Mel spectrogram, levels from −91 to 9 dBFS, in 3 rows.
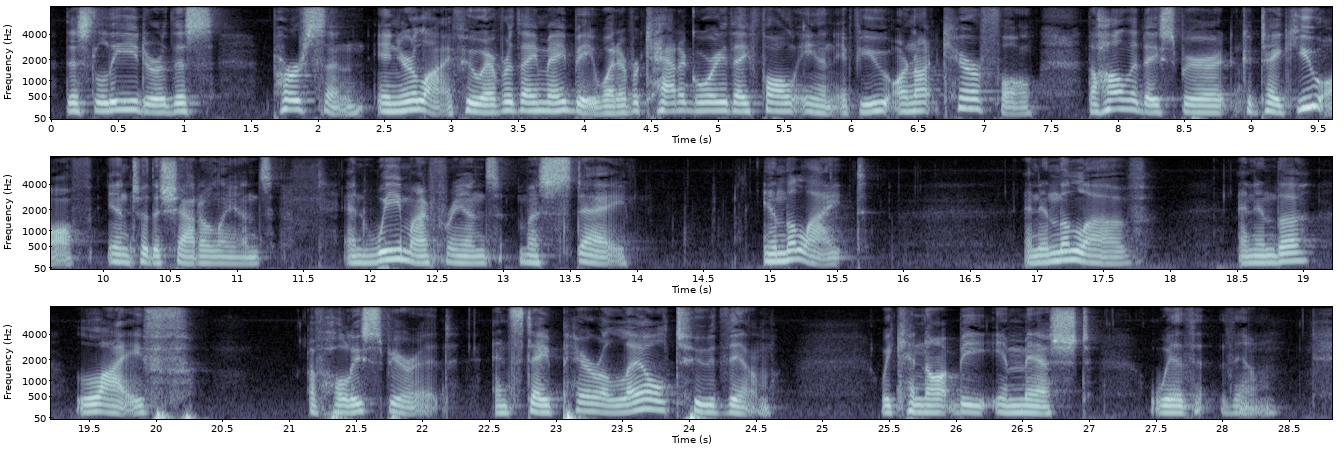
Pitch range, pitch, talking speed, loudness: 135-170 Hz, 145 Hz, 130 wpm, -15 LUFS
